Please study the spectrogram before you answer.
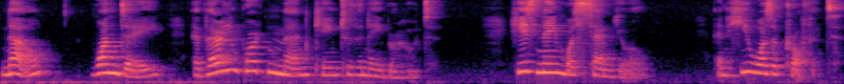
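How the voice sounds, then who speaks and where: Female bedtime storyteller, high and mellow, gentle deliberate delivery, roomy sound. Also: expressive. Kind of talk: children's bedtime story narration. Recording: roomy, distant microphone.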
